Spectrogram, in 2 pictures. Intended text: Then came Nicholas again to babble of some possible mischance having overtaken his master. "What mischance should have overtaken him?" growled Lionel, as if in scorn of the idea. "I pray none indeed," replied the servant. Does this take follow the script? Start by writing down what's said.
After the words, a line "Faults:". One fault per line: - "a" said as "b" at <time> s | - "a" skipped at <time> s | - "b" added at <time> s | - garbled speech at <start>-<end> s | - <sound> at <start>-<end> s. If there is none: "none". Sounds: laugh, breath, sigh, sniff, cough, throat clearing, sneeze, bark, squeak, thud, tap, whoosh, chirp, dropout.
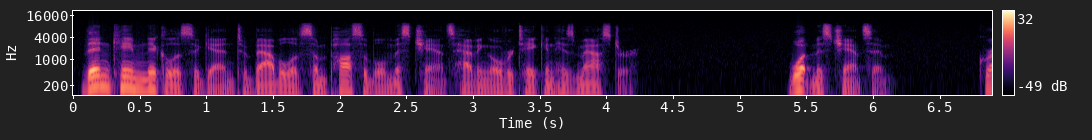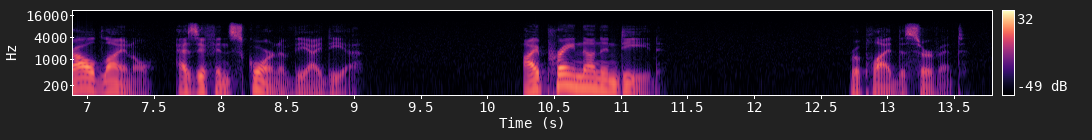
Then came Nicholas again to babble of some possible mischance having overtaken his master. "What mischance him?" growled Lionel, as if in scorn of the idea. "I pray none indeed," replied the servant.
Faults:
- "should have overtaken" skipped at 6.0 s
